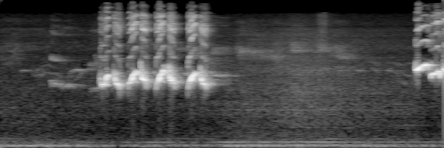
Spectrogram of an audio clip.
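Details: Orange-headed thrush singing in Singaraja, North Bali, as a prompt for other birds to sing: a quick sequence of about five chattering, rising-and-falling notes, a quiet gap, then a sharp high whistle.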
